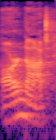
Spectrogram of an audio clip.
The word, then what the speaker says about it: R0: There was a study done where they looked, it's called R0, but you pronounce it not, R not, and it basically tells us how contagious something is.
